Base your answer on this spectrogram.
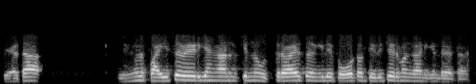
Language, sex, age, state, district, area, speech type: Malayalam, male, 18-30, Kerala, Kollam, rural, conversation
